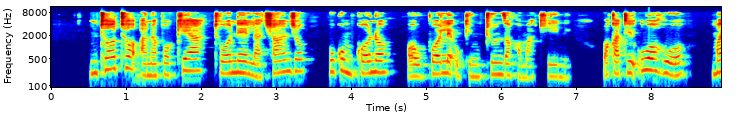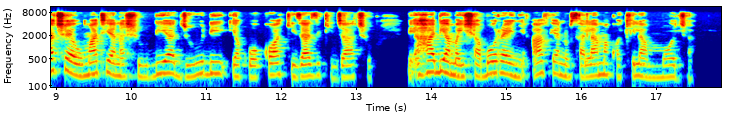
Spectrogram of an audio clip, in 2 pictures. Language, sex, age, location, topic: Swahili, female, 18-24, Kisumu, health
